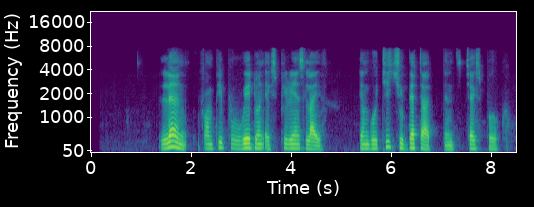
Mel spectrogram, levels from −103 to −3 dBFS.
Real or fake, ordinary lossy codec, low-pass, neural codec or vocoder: fake; none; none; codec, 16 kHz, 6 kbps, DAC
